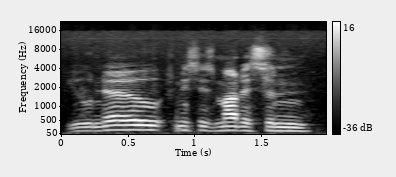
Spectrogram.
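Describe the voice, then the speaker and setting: An actor playing a greedy charlatan doctor in an old-time radio suspense drama, hesitant and insinuating. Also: male voice, mid-range voice, fairly even intonation, unhurried, a little hiss or hum, natural voice. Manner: hesitant, insinuating, mock-reluctant.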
